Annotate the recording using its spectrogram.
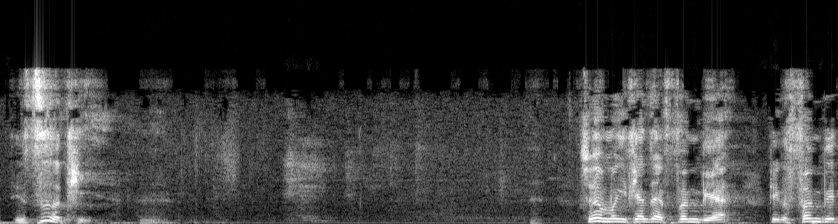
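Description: An elderly man speaks slowly and calmly into a microphone, with pauses.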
